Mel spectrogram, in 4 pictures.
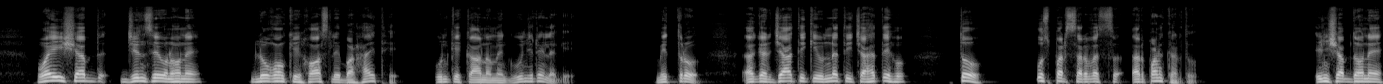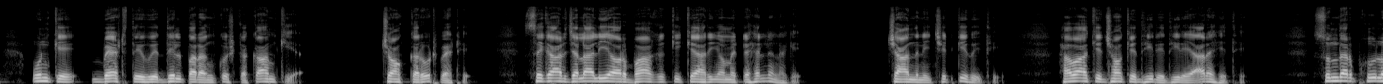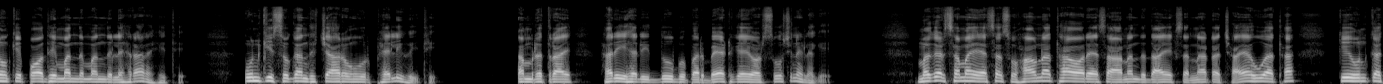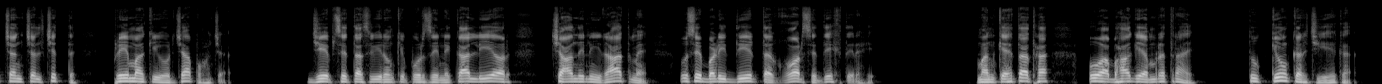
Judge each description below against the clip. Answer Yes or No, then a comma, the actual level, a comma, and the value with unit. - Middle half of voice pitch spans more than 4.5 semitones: No, average, 3.8 semitones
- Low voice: Yes, low, 130 Hz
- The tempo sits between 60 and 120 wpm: No, average, 155 wpm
